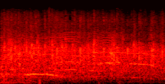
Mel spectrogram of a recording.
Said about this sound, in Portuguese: Quem crê nesta palavra, aplauda o nome do Senhor.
